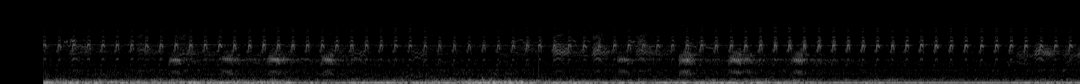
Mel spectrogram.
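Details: Male eagle trilling: a long, rapid run of evenly spaced staccato notes, steady throughout, with lower whistled notes woven in and a constant low hum underneath.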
